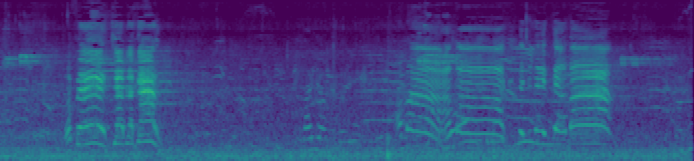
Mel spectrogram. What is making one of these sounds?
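Children shout loudly across an open playing field.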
